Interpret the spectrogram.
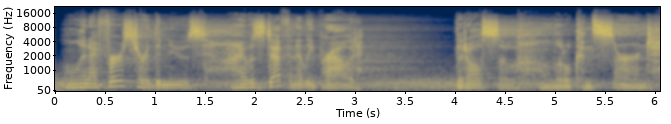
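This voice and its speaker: A woman's voice: low-pitched, moderate pace, slight background noise, natural voice. A woman voicing an earnest, polite young boy swordsman in a video game, with a boyish delivery. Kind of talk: video game character acting. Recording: long reverb, music behind.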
